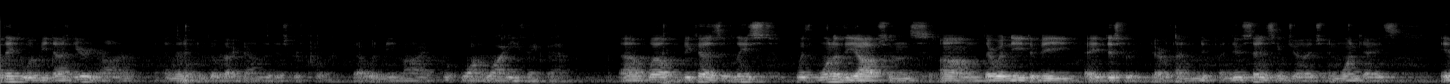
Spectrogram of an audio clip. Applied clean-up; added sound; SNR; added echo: none; none; none; reverberation time 0.6 s.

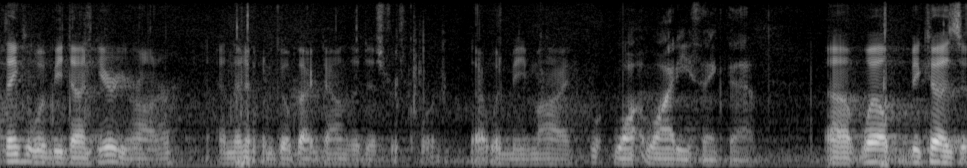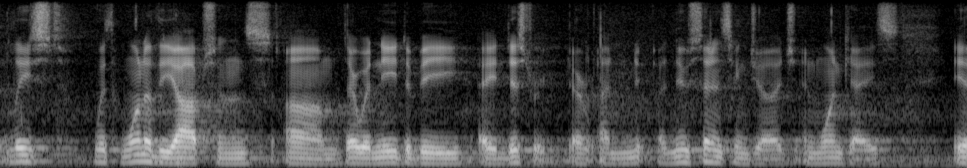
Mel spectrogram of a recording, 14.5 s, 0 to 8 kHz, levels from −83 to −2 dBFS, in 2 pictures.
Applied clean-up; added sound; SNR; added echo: none; none; none; none.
